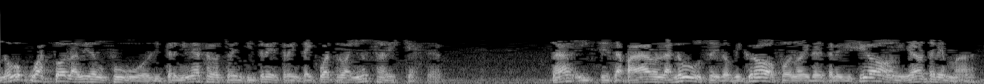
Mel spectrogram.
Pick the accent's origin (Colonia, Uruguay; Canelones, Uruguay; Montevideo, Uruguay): Montevideo, Uruguay; born there; Yo nací en La Teja, no sé, la mano, estudié en el Liceo del Cerro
